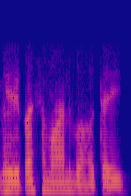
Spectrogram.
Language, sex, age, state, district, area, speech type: Punjabi, male, 18-30, Punjab, Mohali, rural, conversation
